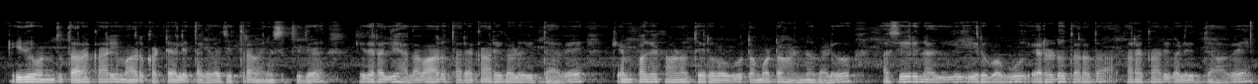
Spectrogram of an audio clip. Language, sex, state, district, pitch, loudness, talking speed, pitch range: Kannada, male, Karnataka, Shimoga, 105 Hz, -21 LUFS, 95 wpm, 105-115 Hz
